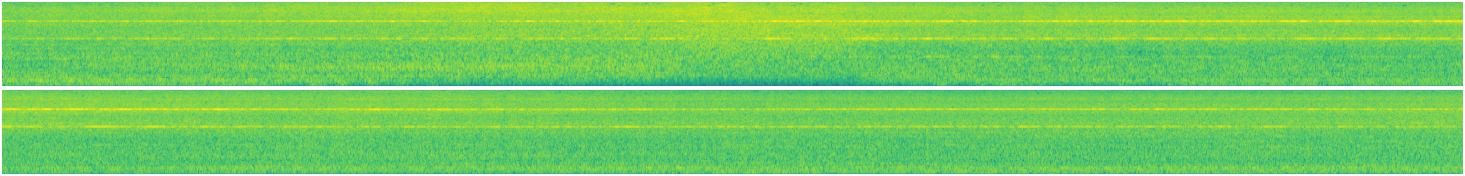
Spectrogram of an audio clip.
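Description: Loud, steady din of a cruise ship's engine room: the diesel generator engines and auxiliary machinery are running, with a constant high whine over the rumble. The deep rumble thins out for a few seconds early on, then comes back.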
